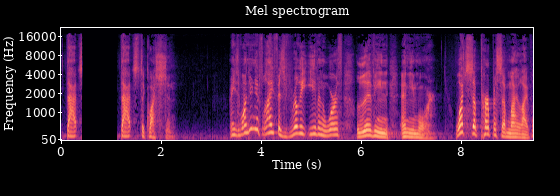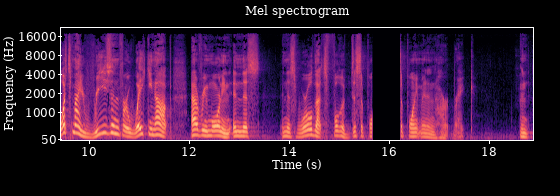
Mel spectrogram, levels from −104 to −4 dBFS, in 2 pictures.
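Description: Stream reconnects break the speech twice. At 0.42–1.50 s the connection drops, leaving about 0.70 s of silence, a flat gap in the waveform and a blank vertical band on a spectrogram. A fresh decoder then resumes 0.38 s earlier than where the sound cut, so a fragment repeats before "the question". At 15.66–16.46 s, after "world that's full of", a 0.56 s gap follows, and playback picks up 0.24 s back, replaying a sliver before "and heartbreak".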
